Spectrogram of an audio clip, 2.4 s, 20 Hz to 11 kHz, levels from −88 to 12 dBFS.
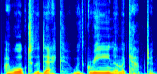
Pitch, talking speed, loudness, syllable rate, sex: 120 Hz, 230 wpm, -17 LUFS, 5.2 syllables/s, male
